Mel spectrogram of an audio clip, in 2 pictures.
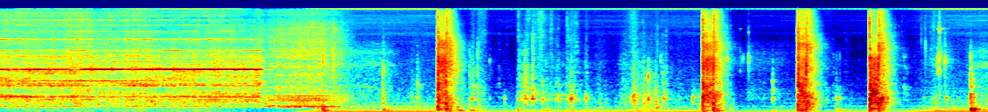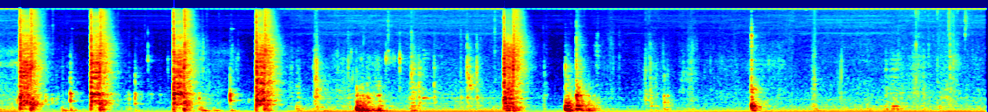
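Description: A band saw runs steadily with a thin high whine while cutting a board panel, and stops about four seconds in. Then comes a series of about a dozen sharp shots, one to two seconds apart, from a pneumatic upholstery stapler fastening the board to the wooden chair frame.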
